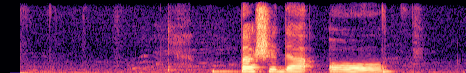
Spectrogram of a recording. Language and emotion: Russian, neutral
